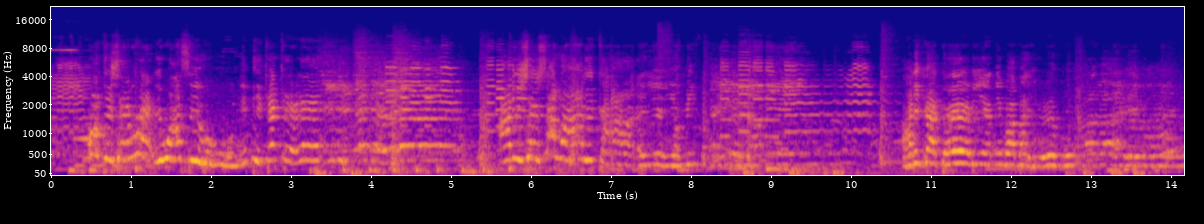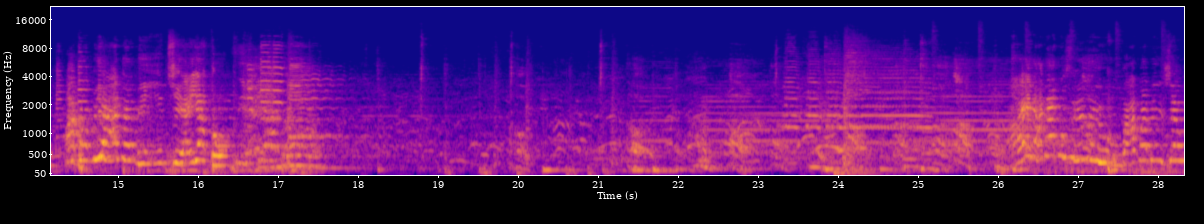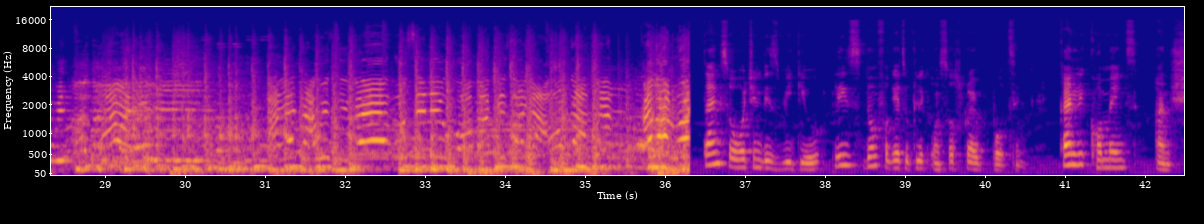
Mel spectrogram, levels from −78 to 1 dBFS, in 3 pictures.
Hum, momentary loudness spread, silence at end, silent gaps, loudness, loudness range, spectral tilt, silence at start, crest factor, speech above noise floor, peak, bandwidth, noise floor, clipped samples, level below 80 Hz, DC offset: none; 16 LU; 0 s; none; -20 LUFS; 12 LU; -5.5 dB/octave; 0 s; 20 dB; 21 dB; 0 dBFS; 15.5 kHz; -40 dBFS; under 0.1%; -40 dBFS; under 0.1%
